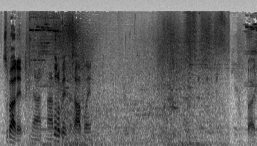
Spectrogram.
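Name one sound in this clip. Spell effects in a video game crackle and whoosh as characters fight.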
